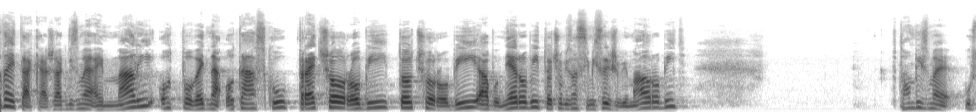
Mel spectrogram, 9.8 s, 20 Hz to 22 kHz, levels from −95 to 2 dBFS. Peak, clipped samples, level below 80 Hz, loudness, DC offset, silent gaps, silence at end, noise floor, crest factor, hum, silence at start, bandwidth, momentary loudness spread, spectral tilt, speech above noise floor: -6 dBFS; under 0.1%; -88 dBFS; -25 LUFS; under 0.1%; none; 0 s; -81 dBFS; 20 dB; 50 Hz at -70 dBFS; 0 s; 12.5 kHz; 9 LU; -4.5 dB/octave; 56 dB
